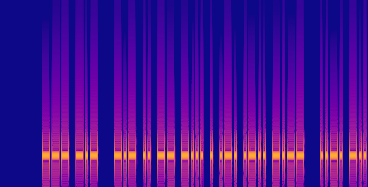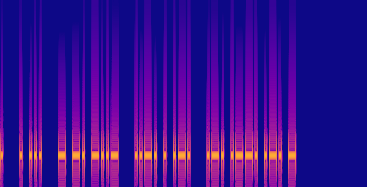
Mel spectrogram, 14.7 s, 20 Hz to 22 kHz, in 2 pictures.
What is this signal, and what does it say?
Morse code, heard as a keyed tone, about 25 wpm, 700 Hz. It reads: OK KIMBERLY FB ES TNX FER RPRT
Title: Practice QSO - Exchange 2 - Info - 25wpm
